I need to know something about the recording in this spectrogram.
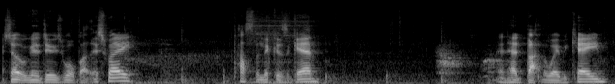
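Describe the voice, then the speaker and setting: A man with a fairly low voice talks viewers through a video game. His commentary is casual and instructional, matter-of-fact and reassuring. There is clear noise and some clicking behind him. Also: a little fast, fairly bright tone. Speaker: gaming video host giving a walkthrough. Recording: clearly noisy home recording.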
